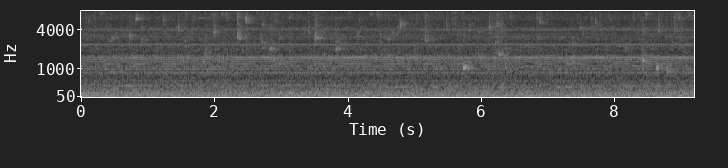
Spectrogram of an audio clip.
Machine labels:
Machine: pump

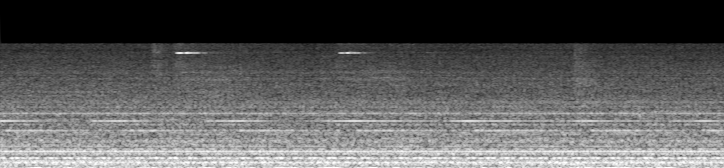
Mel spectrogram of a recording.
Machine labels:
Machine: pump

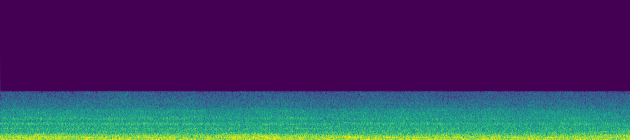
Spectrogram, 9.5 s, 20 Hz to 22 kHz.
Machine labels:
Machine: fan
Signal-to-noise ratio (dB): 0 dB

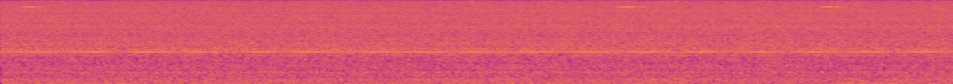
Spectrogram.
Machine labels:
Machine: fan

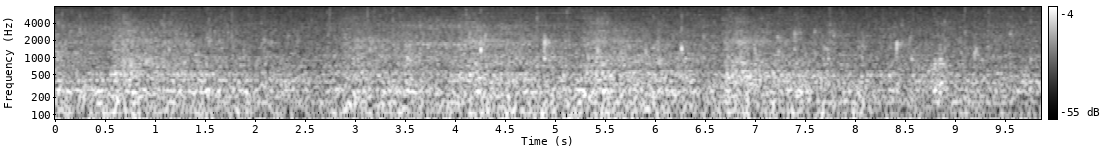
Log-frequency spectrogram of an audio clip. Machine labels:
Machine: pump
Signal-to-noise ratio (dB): -6 dB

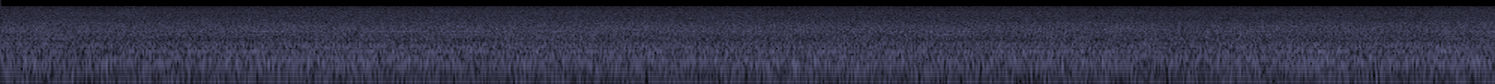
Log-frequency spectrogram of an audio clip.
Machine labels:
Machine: fan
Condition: normal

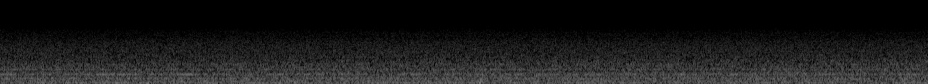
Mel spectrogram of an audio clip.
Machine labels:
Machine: fan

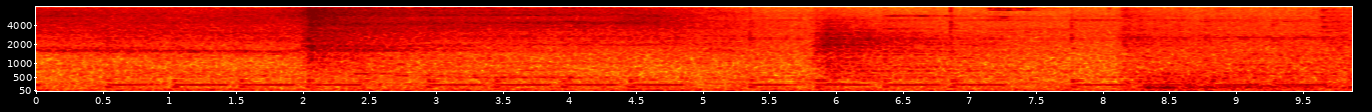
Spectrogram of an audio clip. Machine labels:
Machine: slide rail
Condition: normal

